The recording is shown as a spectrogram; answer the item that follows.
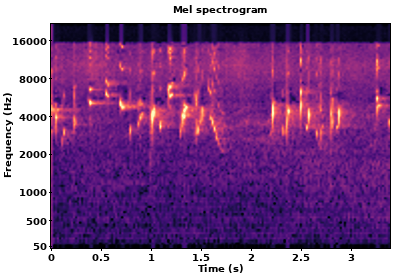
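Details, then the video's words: Song of a European goldfinch in Larache, Morocco, 2014: quick high chirps and liquid slurred notes in two bursts with a short gap between them. "Jilguero Larache 2014"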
